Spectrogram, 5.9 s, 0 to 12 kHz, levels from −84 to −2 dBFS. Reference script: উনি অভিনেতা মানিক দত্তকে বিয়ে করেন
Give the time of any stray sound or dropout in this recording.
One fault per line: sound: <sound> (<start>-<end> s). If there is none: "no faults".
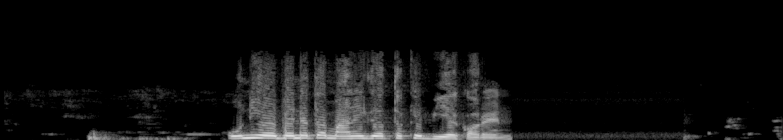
no faults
